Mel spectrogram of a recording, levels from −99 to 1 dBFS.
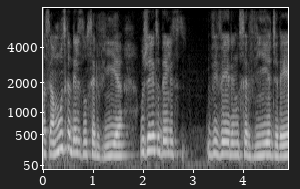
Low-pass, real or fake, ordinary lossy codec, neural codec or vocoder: none; fake; none; codec, 16 kHz, 8 kbps, FreqCodec, smaller model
